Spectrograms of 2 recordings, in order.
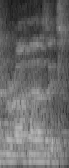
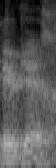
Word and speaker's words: Barajas: My last name is Barajas. It's Spanish, like Spaniard Spanish. But some people at my job don't know how to say it, so they say Bear Jazz.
